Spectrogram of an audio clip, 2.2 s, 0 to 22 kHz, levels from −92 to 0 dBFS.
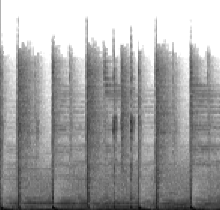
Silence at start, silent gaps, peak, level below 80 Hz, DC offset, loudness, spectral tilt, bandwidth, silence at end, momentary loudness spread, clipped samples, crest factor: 0 s; none; 0 dBFS; -16 dBFS; under 0.1%; -13 LUFS; -5 dB/octave; 17 kHz; 0 s; 2 LU; under 0.1%; 12 dB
